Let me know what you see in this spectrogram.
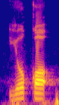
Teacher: لمن، یہاں نون ساکن کا ادغام مع الغنہ ہے۔ یو قو، قاف کو موٹا بھی ادا کریں، ہلانا بھی ہے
